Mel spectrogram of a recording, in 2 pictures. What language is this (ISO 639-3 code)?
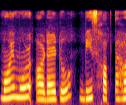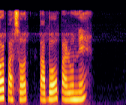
asm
